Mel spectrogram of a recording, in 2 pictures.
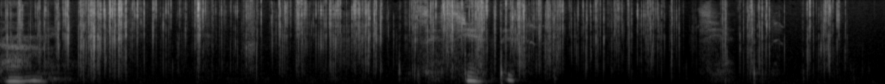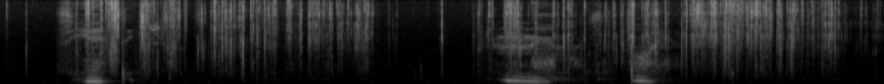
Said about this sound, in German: Ich höre jetzt den Klettverschluss. Wenn ich nach unten in die Matratze horche, höre ich darunter leise und angestrengt die Klettverschlüsse ziepsen.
